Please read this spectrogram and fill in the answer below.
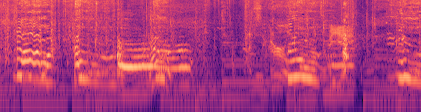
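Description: Hunting hounds baying and howling in about five long, wavering calls, one held for about a second near the middle, over background music with steady low notes.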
